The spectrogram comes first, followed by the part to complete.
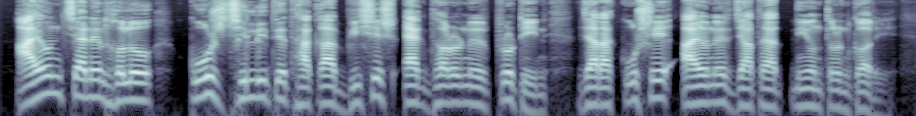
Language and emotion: Bengali, neutral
